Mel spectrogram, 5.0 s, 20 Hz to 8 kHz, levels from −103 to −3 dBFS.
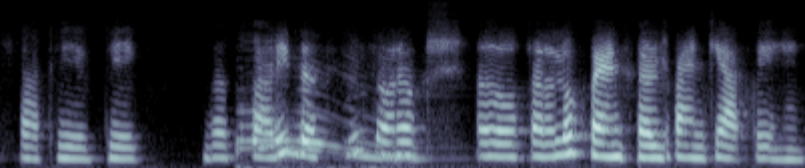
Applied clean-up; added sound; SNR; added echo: neural mask model DeepFilterNet 3.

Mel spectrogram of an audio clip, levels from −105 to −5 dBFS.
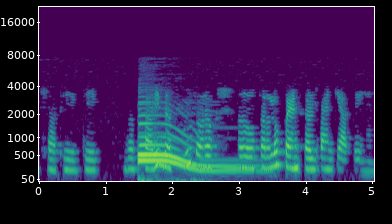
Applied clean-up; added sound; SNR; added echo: classical method Wiener filter.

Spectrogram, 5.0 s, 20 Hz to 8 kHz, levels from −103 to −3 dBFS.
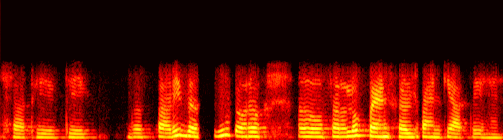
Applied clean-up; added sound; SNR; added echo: none; none; none; none.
